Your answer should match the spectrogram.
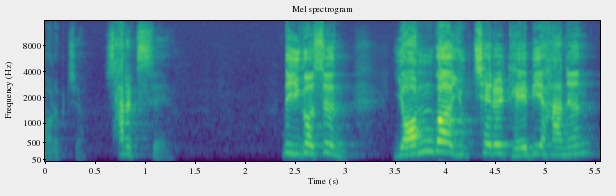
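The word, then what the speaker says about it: σάρξ: 발음이 좀 어렵죠. 샤륵스예요.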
